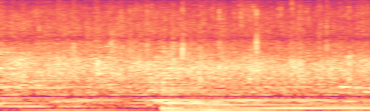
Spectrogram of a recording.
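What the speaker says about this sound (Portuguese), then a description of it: "Erga suas mãos, aplauda o nome de Jesus e alegre-se com Ele" A church congregation applauds in a dense, steady wash of clapping, fairly soft and continuous, with sustained keyboard or organ tones playing underneath.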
